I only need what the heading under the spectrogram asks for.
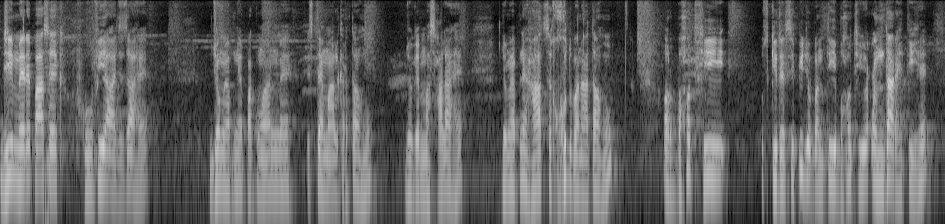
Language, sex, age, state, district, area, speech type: Urdu, male, 45-60, Uttar Pradesh, Lucknow, urban, spontaneous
